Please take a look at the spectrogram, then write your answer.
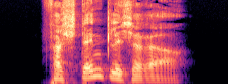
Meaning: inflection of verständlich: 1. strong/mixed nominative masculine singular comparative degree 2. strong genitive/dative feminine singular comparative degree 3. strong genitive plural comparative degree
- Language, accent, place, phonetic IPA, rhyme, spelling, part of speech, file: German, Germany, Berlin, [fɛɐ̯ˈʃtɛntlɪçəʁɐ], -ɛntlɪçəʁɐ, verständlicherer, adjective, De-verständlicherer.ogg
